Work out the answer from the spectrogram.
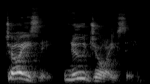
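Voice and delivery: hammed-up "Joisey" New Jersey accent; Jersey with an OY vowel, New Jersey style; punchy, high-pitched New Jersey accent. Mimics local Jersey accent.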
